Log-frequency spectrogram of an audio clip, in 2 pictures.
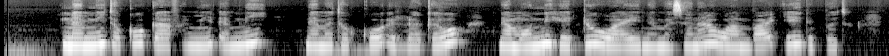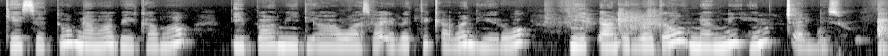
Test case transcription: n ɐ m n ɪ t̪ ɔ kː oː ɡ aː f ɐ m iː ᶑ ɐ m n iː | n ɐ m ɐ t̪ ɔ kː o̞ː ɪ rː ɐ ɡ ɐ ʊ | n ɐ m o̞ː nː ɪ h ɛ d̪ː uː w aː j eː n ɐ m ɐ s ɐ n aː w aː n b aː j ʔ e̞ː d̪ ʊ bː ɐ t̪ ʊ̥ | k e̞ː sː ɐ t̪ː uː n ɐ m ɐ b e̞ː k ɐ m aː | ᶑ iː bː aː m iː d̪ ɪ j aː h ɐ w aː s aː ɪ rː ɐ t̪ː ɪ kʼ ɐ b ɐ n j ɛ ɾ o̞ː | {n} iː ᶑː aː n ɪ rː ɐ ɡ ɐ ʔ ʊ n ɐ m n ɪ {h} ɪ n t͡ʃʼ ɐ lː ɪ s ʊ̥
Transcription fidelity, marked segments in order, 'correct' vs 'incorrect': incorrect: m, correct

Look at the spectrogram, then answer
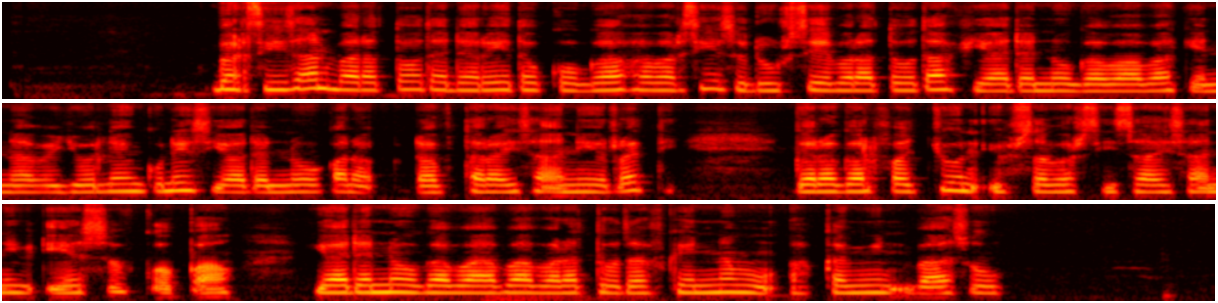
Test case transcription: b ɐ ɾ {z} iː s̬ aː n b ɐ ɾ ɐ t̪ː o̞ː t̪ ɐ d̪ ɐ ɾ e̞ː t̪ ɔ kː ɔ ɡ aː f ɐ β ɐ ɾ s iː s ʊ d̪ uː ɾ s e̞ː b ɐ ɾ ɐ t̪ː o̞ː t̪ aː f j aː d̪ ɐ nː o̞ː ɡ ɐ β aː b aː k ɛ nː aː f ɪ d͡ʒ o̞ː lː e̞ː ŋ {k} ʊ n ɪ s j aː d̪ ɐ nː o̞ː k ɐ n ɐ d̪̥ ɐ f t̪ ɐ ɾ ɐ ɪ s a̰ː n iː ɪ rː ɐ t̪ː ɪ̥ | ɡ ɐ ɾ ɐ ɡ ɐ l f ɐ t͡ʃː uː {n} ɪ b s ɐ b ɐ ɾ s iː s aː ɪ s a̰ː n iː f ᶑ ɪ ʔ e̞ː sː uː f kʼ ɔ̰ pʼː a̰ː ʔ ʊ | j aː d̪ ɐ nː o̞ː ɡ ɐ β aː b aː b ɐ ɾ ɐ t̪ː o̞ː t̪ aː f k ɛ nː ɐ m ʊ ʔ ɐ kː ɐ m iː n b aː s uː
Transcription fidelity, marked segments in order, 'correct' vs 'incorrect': incorrect: s, correct, correct

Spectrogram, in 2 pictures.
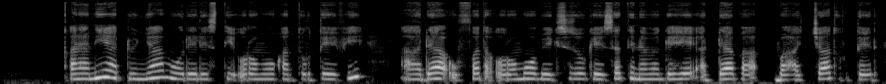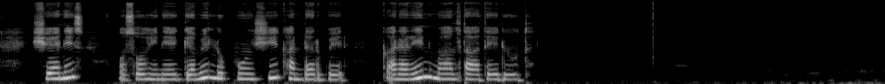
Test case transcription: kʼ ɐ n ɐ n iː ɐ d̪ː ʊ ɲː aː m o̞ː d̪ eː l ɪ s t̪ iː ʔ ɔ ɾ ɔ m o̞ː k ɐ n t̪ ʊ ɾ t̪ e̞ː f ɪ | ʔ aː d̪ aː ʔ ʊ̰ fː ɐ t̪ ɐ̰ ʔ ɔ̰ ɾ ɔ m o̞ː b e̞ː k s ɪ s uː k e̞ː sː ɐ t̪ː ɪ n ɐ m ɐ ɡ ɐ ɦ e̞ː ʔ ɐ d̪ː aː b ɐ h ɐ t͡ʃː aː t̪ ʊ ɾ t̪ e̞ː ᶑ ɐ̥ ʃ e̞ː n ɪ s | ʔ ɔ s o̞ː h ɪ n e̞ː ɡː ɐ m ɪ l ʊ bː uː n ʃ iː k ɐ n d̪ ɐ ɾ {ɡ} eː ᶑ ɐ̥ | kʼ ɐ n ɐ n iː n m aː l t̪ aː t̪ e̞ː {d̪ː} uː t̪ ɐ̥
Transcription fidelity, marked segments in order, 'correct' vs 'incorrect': incorrect: b, incorrect: d̪

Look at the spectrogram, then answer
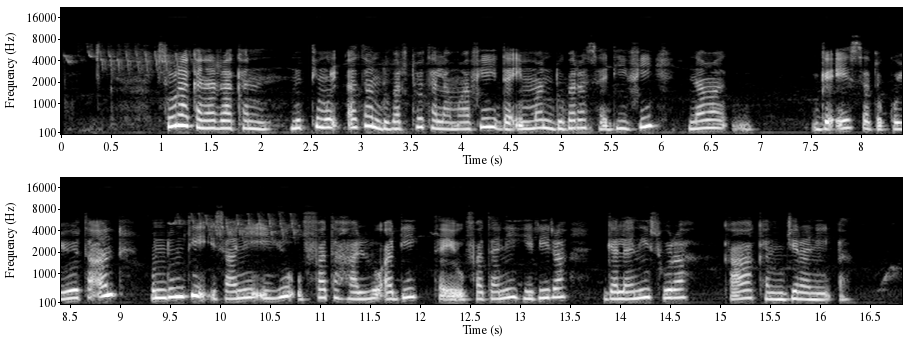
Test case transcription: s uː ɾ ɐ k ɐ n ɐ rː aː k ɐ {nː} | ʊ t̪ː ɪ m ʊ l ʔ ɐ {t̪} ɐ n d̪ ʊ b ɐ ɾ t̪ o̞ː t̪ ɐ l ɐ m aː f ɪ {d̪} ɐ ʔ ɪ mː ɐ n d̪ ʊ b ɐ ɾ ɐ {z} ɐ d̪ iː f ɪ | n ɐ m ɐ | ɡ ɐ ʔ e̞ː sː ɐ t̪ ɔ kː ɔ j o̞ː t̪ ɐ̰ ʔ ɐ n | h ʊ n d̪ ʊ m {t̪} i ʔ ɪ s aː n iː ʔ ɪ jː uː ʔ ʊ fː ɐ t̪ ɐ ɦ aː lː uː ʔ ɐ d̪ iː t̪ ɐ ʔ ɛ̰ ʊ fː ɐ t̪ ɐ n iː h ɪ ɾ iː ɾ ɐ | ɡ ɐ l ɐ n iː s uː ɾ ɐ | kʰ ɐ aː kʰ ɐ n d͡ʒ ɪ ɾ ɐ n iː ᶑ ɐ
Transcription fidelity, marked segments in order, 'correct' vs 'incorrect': correct, correct, correct, incorrect: s, correct

